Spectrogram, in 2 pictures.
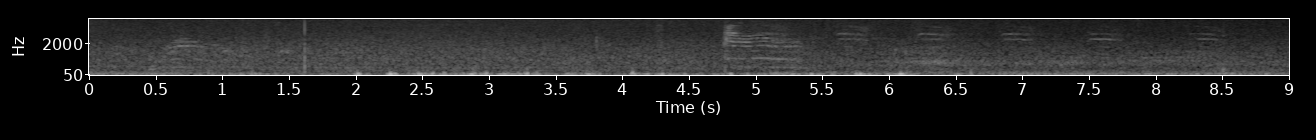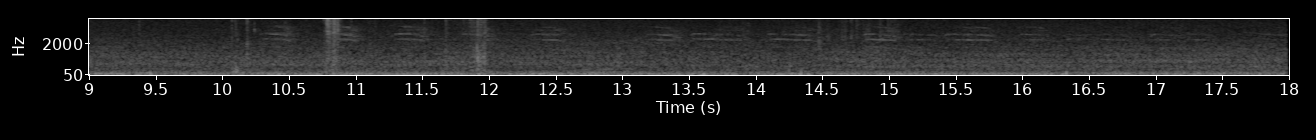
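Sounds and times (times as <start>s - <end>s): small birds chirping: 10.1s - 18.0s.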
